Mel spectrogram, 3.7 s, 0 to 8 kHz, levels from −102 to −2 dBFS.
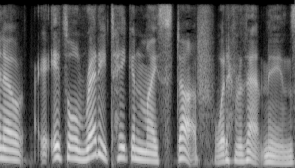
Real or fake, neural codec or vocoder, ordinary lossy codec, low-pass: fake; codec, 16 kHz, 2 kbps, X-Codec, HuBERT features, trained on LibriSpeech; MP3, 64 kbps; 7.2 kHz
